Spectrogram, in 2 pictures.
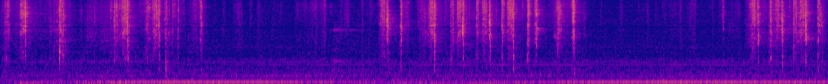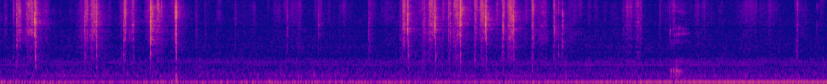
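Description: Playing cards are shuffled repeatedly close by in a magic trick, bursts of riffling and snapping in rapid clusters over a steady low hum, with brief pauses between shuffles.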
